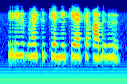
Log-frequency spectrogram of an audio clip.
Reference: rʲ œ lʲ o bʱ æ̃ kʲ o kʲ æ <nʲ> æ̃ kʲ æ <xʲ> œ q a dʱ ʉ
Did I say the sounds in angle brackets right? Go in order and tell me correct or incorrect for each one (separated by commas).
correct, incorrect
